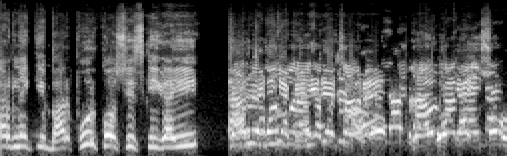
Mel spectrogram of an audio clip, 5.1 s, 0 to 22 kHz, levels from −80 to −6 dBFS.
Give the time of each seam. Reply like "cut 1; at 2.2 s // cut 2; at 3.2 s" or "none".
cut 1; at 2.3 s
